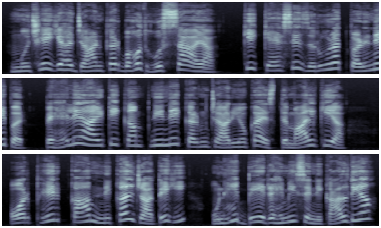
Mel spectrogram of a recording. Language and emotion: Hindi, angry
